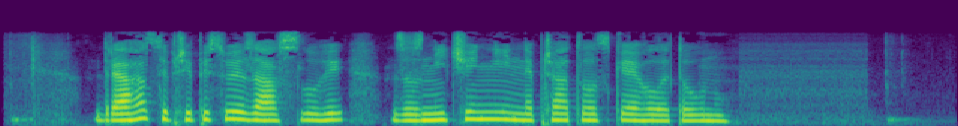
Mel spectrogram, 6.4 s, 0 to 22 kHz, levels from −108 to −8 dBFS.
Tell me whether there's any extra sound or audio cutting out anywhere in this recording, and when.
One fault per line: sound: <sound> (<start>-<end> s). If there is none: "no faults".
no faults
